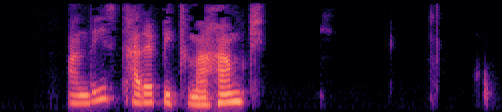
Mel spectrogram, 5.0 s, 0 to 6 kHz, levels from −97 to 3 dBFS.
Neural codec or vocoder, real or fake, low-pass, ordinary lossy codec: codec, 16 kHz, 0.8 kbps, ZipCodec; fake; 5.4 kHz; MP3, 24 kbps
